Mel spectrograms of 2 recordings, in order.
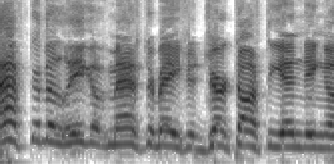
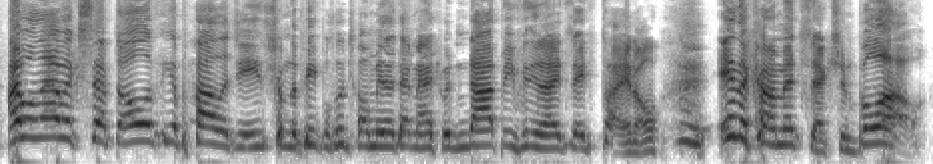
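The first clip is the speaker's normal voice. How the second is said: usual speaking voice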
